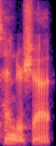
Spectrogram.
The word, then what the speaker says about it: Hendershot: Hendershot. Hendershot. That's a weird name. Yeah. No, it was Hendershot.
